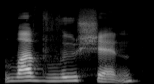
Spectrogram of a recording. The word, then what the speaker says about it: Lovelution: It's called Lovelution. – Okay. – I think that's how you say it. It's evolution with love instead of just, you know.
